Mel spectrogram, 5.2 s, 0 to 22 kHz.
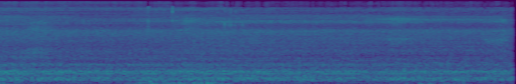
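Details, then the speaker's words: Milwaukee M12 battery charger after adding snubber circuits (100k resistors) to damp oscillations, transformer rework didn't help: low steady hum with a faint tone, almost inaudible, no buzzing or whine; consumption still 40 W. "І тепер для порівняння вмикаю зарядку. Все, тишина. Споживання, як і було, 40 Вт. Звук ледч є такий."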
